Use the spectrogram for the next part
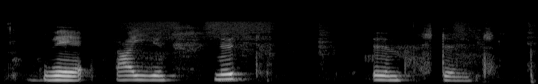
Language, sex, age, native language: Icelandic, male, 8, Icelandic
